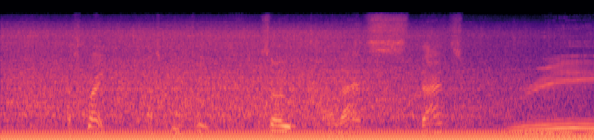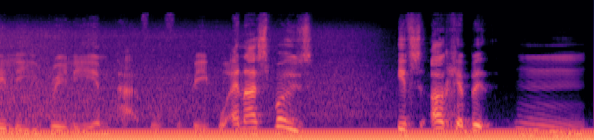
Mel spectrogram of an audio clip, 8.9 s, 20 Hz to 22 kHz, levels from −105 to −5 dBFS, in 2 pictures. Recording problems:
rain or running water; very loud; throughout; 1 dB above the speech
electrical hum; loud; throughout; 50 Hz, 7 dB below the speech

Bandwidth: 14.5 kHz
